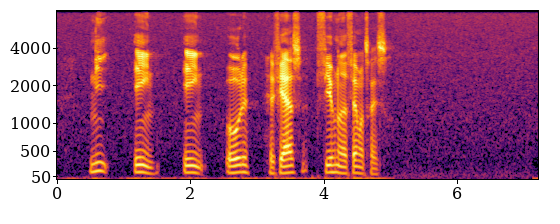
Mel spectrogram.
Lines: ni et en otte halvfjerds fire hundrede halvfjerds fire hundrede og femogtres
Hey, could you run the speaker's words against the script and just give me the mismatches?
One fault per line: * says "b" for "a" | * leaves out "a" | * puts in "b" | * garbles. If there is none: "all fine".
* says "en" for "et"
* leaves out "halvfjerds fire hundrede"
